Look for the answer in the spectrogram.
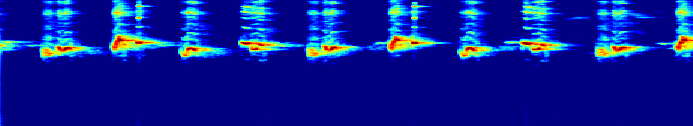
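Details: Close, loud song of a yellow-vented bulbul meant to make other bulbuls answer. Dense warbling couplets, each a rising bright note then a lower throaty one, repeated without pause.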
